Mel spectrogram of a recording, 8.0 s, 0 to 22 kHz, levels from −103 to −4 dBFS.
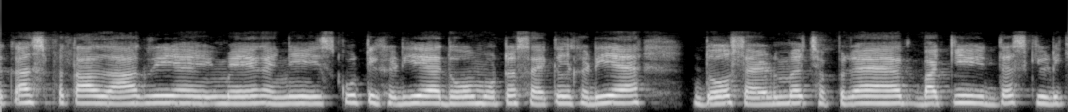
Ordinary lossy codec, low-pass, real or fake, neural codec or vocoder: none; none; fake; codec, 16 kHz, 8 kbps, FreqCodec, larger model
